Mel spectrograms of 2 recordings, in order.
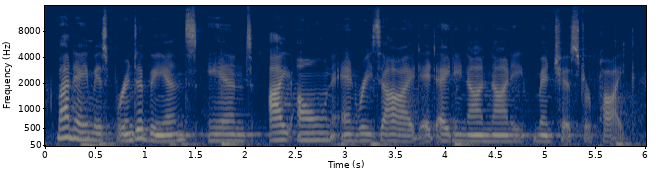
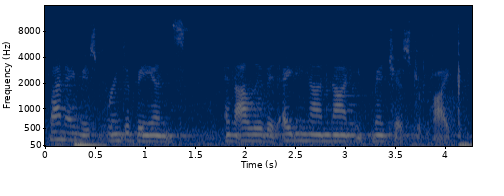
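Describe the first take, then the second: First: Said in the usual way. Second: Hoarse, near-whispered words; raspy whisper. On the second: Real, not acted. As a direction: voice giving out, rasping. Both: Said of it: "I'm losing my voice".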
